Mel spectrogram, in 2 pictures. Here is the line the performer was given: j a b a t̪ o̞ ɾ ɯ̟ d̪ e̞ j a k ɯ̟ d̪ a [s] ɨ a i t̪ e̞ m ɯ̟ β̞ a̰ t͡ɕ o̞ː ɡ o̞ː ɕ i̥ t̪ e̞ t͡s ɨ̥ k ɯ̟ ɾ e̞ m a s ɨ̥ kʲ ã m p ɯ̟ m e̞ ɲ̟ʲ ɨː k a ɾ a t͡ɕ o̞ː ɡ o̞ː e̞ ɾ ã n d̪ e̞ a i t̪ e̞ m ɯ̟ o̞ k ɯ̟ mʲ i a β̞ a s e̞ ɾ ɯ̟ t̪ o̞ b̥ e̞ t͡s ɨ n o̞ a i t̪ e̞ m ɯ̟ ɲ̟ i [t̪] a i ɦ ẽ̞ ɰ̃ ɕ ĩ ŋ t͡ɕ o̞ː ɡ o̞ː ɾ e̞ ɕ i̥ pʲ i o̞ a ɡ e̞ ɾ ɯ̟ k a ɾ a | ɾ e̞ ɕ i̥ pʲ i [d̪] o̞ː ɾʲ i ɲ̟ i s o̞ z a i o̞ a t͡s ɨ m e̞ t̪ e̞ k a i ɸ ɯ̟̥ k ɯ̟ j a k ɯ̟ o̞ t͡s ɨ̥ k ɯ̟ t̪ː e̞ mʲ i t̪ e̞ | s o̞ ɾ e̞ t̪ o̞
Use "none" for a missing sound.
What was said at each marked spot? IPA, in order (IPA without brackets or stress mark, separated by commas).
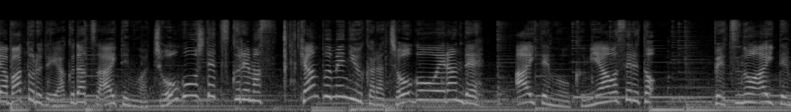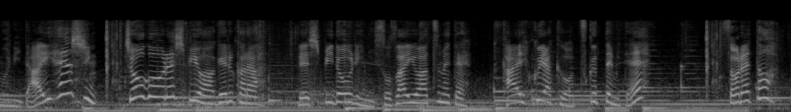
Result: t͡s, d̪, d̪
